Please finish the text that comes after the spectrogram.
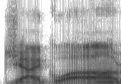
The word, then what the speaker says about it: Jaguar: left here is a Jaguar or Jaguar as they pronounce it in the US X type and the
